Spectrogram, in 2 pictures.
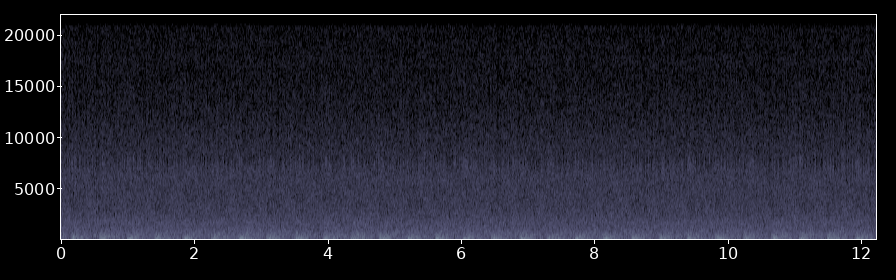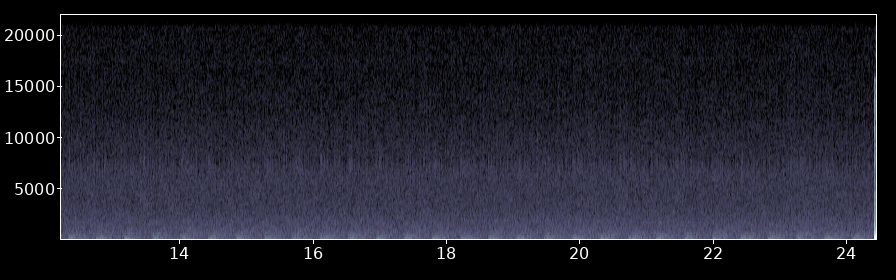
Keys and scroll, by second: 3.3 ctrl+c, 9.0 ctrl+v.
